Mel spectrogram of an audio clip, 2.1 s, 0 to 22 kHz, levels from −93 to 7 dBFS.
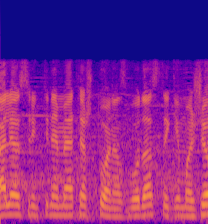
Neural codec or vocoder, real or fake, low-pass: none; real; 7.2 kHz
